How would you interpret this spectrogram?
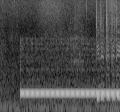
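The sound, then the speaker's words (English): A steady, loud telephone dial tone starts abruptly and holds for about two seconds, with a faint second tone and brief clicks near the end, as a call to a friend is placed from a phone. “So if, you know, you don't mind, and if nobody else minds, I'm going to try to call my friend”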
